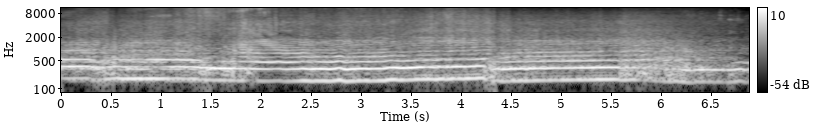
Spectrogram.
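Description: Race car engine running hard at high revs as the car climbs, its note held steady. Brief breaks in the second half each drop the pitch, like upshifts.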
